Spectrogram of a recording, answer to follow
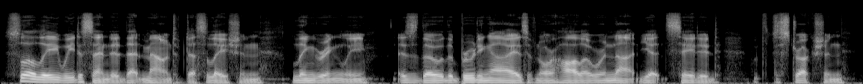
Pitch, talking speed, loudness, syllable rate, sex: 85 Hz, 145 wpm, -17 LUFS, 4.9 syllables/s, male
